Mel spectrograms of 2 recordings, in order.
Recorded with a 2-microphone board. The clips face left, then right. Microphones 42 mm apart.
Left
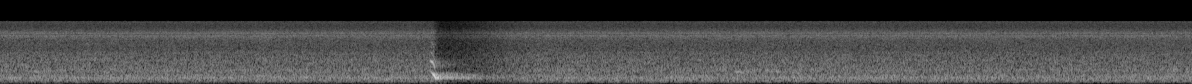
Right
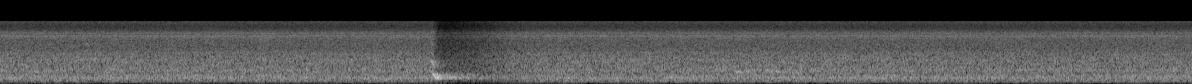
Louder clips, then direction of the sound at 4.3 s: Left 2 dB; 10° left (ahead or behind).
